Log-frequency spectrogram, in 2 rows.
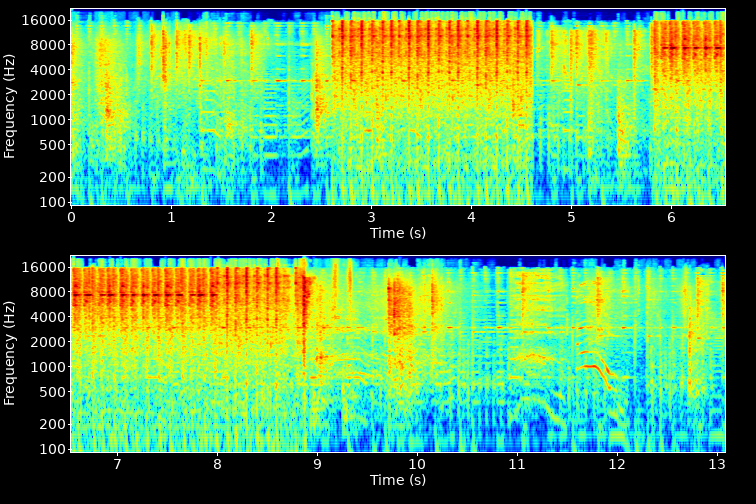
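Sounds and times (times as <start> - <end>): background music: 0.0 - 13.0
automatic gunfire bursts: 2.6 - 4.7, 5.8 - 9.0.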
